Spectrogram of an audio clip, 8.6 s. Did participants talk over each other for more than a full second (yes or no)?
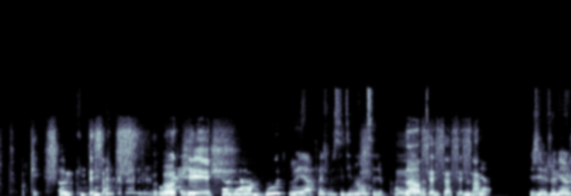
yes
